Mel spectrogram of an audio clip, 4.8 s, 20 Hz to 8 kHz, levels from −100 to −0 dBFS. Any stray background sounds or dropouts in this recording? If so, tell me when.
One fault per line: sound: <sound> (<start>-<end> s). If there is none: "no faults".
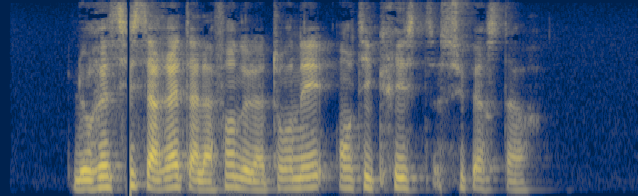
sound: dropout (1.0-1.0 s)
